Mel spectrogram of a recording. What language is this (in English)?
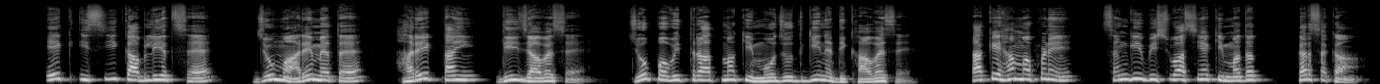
Haryanvi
